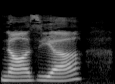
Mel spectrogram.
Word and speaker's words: nausea: It may also cause something called nausea, or you can pronounce this nausea. I think more people say nausea. Just learn that one.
